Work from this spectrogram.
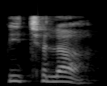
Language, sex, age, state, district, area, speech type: Punjabi, female, 30-45, Punjab, Patiala, urban, read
